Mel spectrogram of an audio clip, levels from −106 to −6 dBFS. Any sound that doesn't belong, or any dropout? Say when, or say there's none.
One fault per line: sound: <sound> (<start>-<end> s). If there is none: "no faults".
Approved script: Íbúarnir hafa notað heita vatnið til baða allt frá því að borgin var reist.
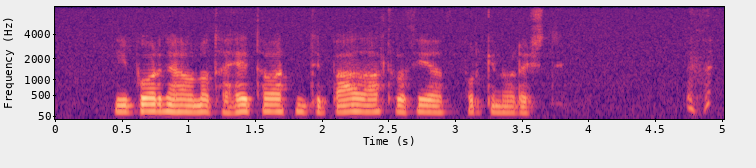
sound: cough (4.7-5.0 s)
